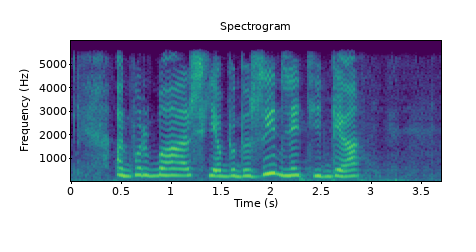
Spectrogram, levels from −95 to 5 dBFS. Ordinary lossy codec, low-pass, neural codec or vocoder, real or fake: none; 5.4 kHz; codec, 16 kHz, 4 kbps, FunCodec, trained on Chinese and English, 50 frames a second; fake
